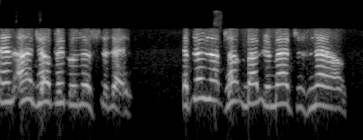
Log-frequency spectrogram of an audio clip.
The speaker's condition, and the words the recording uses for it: Throat cancer. I just have a speech impediment now.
